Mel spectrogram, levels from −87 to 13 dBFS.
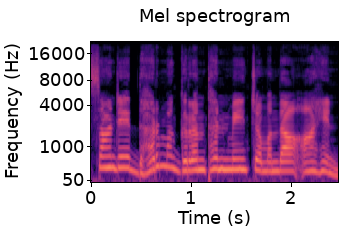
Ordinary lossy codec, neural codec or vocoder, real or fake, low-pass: none; vocoder, 44.1 kHz, 128 mel bands every 256 samples, BigVGAN v2; fake; 19.8 kHz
